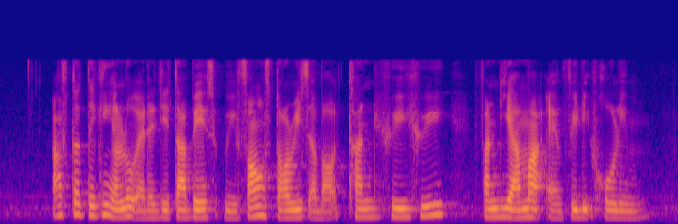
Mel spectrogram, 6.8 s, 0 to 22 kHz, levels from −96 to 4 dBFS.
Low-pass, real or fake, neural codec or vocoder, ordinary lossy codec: 7.2 kHz; real; none; MP3, 64 kbps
